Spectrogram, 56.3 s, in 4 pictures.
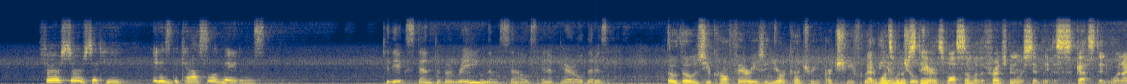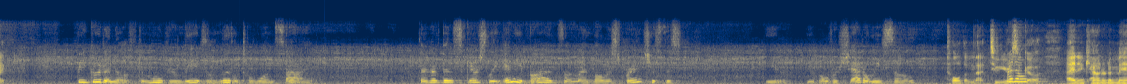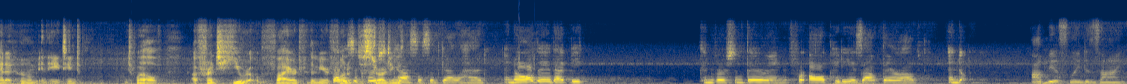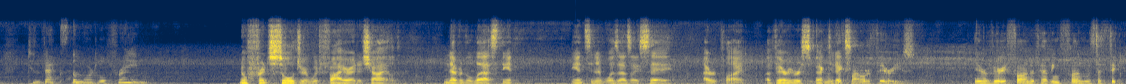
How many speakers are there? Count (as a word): five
